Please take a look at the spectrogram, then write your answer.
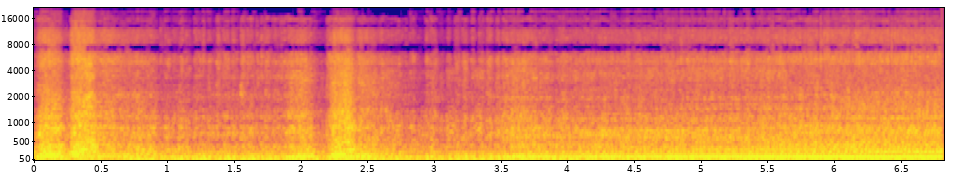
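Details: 1962 Pontiac Catalina V8 with solid roller cam, 10.5:1 compression on pump gas, heads epoxy-repaired for a pinhole leak: loud, lumpy choppy-cam idle, blipped twice then settling into a steady lope. Healthy, strong engine.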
